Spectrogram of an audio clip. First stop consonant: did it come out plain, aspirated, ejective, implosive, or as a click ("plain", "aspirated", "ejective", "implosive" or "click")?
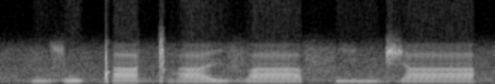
click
